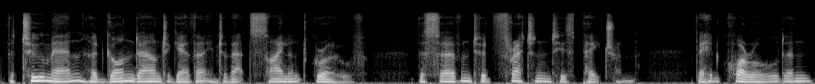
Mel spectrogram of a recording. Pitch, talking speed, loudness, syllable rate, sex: 125 Hz, 155 wpm, -18 LUFS, 4.5 syllables/s, male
